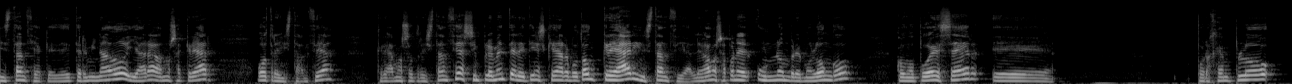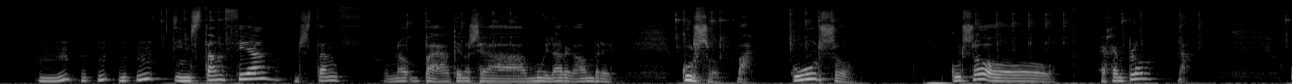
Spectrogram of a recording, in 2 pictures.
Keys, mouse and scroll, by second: 3.2 click, 7.7-10.6 drag, 14.3-15.7 typing, 17.0-18.0 typing, 19.5-25.8 typing.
